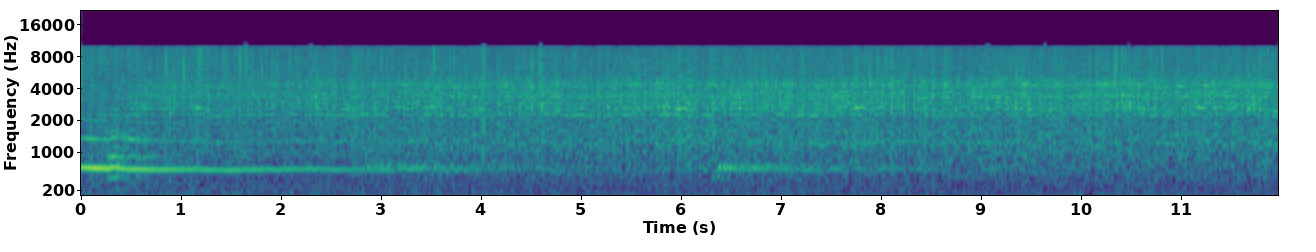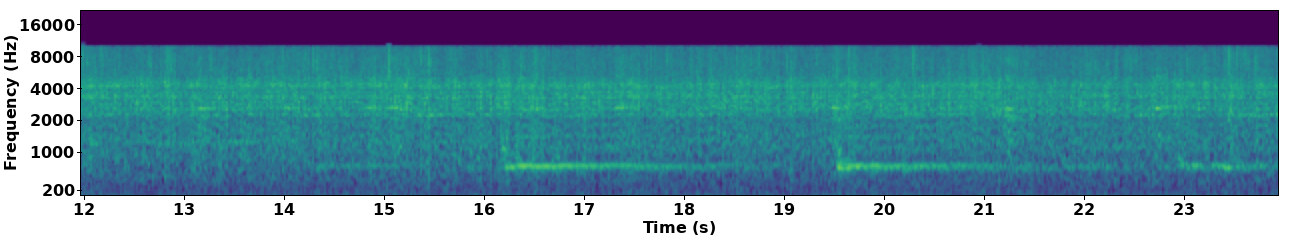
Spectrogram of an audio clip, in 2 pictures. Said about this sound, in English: You will shortly observe that the faint rhythmic beat of the propellers is lost in the noise created by the sub trimming and speeding up its motors.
